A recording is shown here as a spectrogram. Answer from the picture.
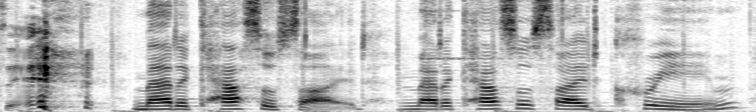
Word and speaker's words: Madecassoside: routine this moisturizer okay so how do you pronounce it Matic a so side Matic a so side cream strengthens your skin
